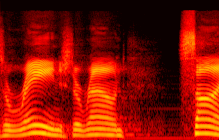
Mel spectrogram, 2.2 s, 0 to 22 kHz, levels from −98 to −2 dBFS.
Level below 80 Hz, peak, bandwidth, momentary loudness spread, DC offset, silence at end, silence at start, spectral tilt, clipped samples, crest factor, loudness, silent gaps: -68 dBFS; -16 dBFS; 16 kHz; 12 LU; under 0.1%; 0 s; 0 s; -3 dB/octave; under 0.1%; 18 dB; -32 LUFS; none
